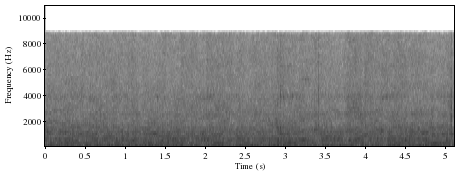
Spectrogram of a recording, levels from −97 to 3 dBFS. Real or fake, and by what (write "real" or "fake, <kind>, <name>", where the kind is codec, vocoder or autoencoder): fake, codec, SNAC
